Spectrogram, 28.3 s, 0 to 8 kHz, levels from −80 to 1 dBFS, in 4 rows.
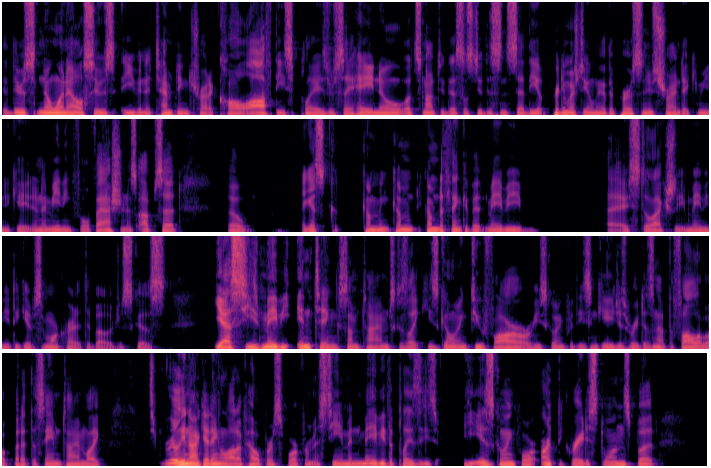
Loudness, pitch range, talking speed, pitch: -31 LUFS, 85-105 Hz, 270 wpm, 90 Hz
